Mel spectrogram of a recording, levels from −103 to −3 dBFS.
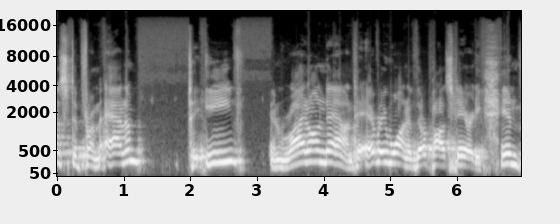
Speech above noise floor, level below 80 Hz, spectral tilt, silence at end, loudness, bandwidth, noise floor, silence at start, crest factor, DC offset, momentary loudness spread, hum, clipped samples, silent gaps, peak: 31 dB; -50 dBFS; -5.5 dB/octave; 0 s; -10 LUFS; 16.5 kHz; -41 dBFS; 0 s; 10 dB; under 0.1%; 6 LU; none; under 0.1%; none; 0 dBFS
